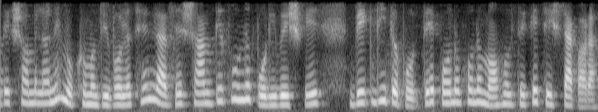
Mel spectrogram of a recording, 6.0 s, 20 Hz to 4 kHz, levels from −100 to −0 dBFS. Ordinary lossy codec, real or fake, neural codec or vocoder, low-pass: none; fake; codec, 16 kHz, about 1 kbps, DyCAST, with the encoder's durations; 3.6 kHz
